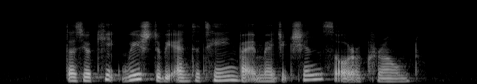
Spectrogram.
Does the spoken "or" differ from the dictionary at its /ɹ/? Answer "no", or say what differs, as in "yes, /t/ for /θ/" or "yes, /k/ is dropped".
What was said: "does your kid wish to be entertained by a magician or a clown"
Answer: no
